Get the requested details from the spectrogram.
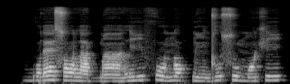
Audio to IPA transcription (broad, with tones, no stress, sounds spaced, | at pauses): b o˧ ɾ ɛ˦ s ɔ˧ l a˨ ɡ͡b ã˨ l i˨˦ f o˦˨ n ɔ˧ k͡p ĩ˨ d u˨˦ s u˦˨ m ɔ̃˨˦ ʃ i˦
